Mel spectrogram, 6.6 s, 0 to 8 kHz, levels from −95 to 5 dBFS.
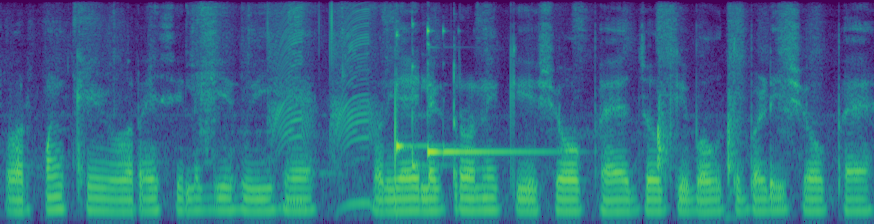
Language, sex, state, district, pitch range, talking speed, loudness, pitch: Hindi, male, Rajasthan, Bikaner, 115-120 Hz, 175 wpm, -23 LUFS, 115 Hz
